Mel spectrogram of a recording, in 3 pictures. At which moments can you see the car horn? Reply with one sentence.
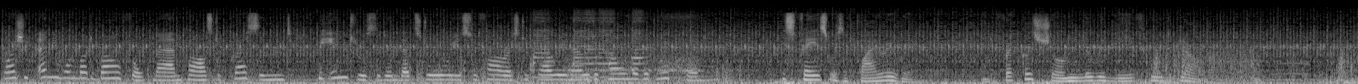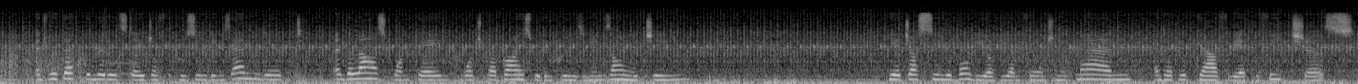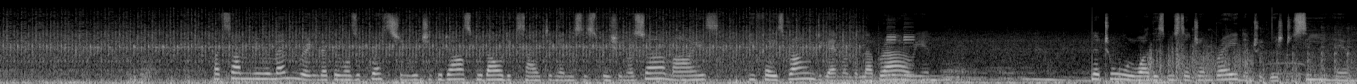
The car horn can be heard from 5.3 to 7.0 s and from 35.2 to 36.4 s.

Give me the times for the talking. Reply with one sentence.
You can hear the talking from 0.0 to 12.2 s, from 13.9 to 20.5 s, from 22.4 to 27.2 s, from 29.3 to 36.7 s and from 38.0 to 40.6 s.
